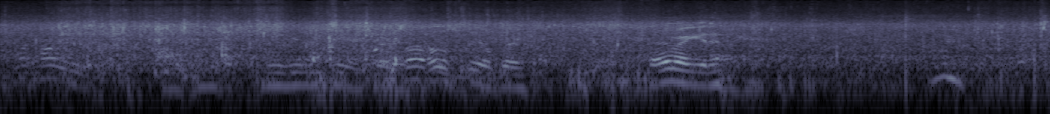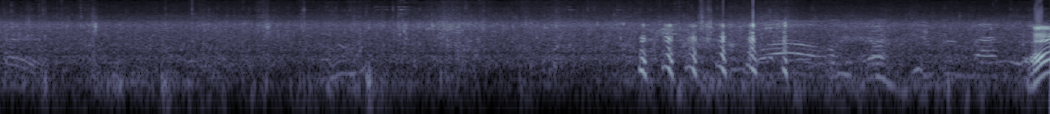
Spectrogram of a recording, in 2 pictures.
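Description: Shallow river water running over rocks in a steady rush, with splashing as an inflatable kayak is pushed through the shallows.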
